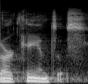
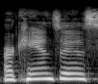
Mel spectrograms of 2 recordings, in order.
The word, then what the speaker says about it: Arkansas: Kansas it may be spelled Arkansas but we pronounce it our Kansas no you're you're fine we just did want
